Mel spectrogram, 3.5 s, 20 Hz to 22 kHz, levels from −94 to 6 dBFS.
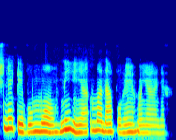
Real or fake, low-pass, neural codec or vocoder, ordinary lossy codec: fake; 7.2 kHz; vocoder, 22.05 kHz, 80 mel bands, WaveNeXt; MP3, 48 kbps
